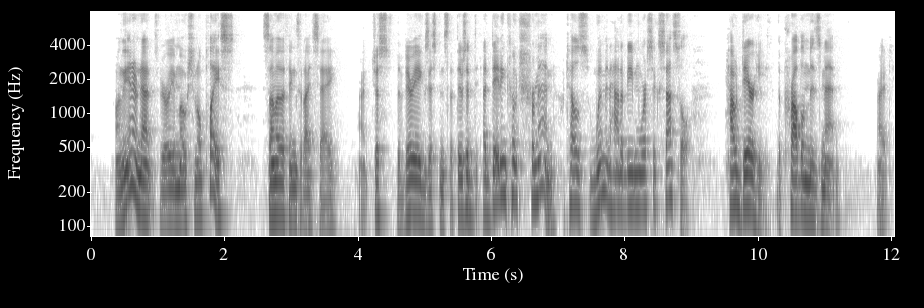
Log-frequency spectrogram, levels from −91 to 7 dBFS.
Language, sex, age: English, male, 30-49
